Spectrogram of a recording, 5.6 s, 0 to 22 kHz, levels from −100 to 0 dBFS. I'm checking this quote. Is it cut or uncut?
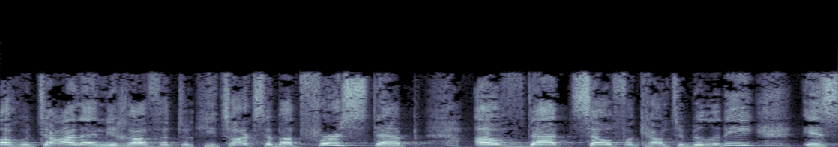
cut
